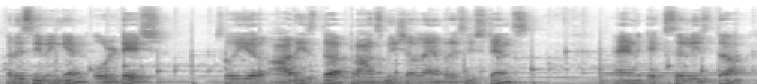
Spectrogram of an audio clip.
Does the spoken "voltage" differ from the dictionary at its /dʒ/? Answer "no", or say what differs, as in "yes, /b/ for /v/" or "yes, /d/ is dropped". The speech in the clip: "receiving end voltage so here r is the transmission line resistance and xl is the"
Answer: yes, /ʃ/ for /dʒ/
